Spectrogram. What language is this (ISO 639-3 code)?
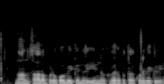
kan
